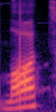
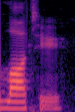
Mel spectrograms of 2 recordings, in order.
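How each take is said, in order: First: The name is said with one syllable. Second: The name is said with two syllables. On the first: "one syllable" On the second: "versus two"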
